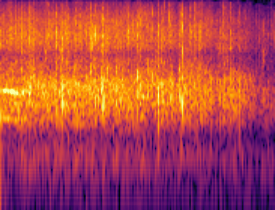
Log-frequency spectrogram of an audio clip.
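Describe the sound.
A church audience applauds during a sermon: a sustained, fairly faint patter of many hands clapping that holds steady, then thins and fades toward the end.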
